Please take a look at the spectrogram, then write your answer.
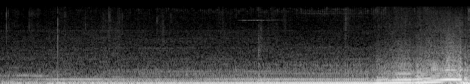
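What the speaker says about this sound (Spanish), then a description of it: "vamos a acelerar y mostrarles qué tan rico suena en la parte de atrás" A 2018 Mercedes-Benz GLA in Sport Plus mode, its engine revving from a steady idle into a loud climbing rev heard from the exhaust at the rear, with no talk over it.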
